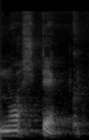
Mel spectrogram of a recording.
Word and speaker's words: Nostoc: पाहता की microwaves such as ॲनाबिएना, नावं नीट लक्षात ठेवा, काय सांगते मी स्पेलिंग प्रमाणे त्या ठिकाणी आपल्याला उच्चार करायचा आहे. ॲनाबिएना हा पहिला त्या ठिकाणी मायक्रोवेव्ज आहे. त्याच्यानंतरचा दुसरा आपल्याला सांगता येईल नॉस्टॅक, NOS काय आहे NOSTOC,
